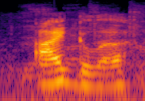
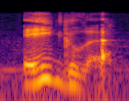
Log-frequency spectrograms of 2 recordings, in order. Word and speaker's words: Aigle: French for Eagle and I don't know how good my pronunciation was I tried to look it up on Google Translate and it's not Aguila which is what I originally thought it was it's eaglet so I think no matter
